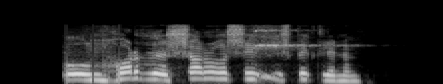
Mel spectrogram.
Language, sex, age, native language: Icelandic, male, 12, Icelandic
